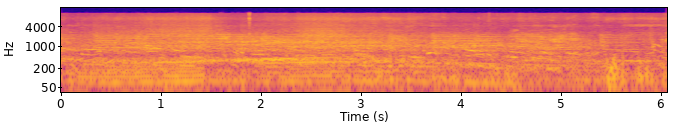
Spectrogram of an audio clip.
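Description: A 1979 BMW M1 race car accelerates hard away from the line at a Goodwood Festival of Speed shootout, its engine roaring loudly and continuously under a commentator's voice.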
